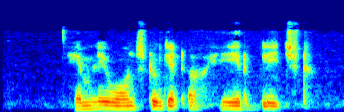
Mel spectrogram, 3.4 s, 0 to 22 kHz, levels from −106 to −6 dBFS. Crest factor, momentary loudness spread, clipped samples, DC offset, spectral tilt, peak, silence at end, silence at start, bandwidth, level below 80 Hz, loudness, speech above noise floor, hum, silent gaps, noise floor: 20 dB; 9 LU; under 0.1%; under 0.1%; -4 dB/octave; -12 dBFS; 0.35 s; 0.7 s; 9.8 kHz; -74 dBFS; -30 LUFS; 48 dB; none; none; -78 dBFS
